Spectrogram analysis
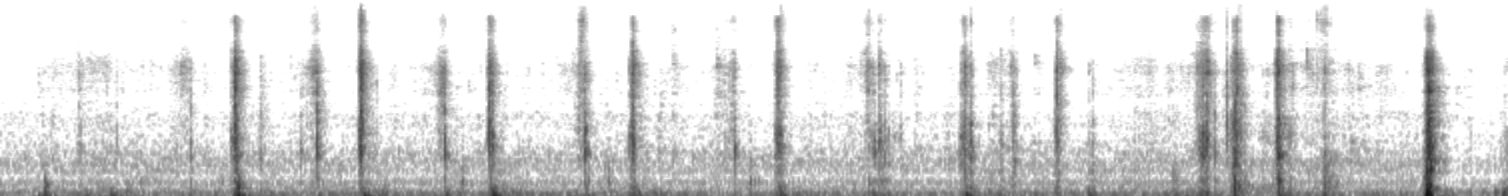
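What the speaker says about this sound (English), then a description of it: "I'm gonna pull a couple cards from the tarot" Tarot cards are shuffled in a close run of crisp, uneven snaps and riffles, with a sharper slap near the end and no talking.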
